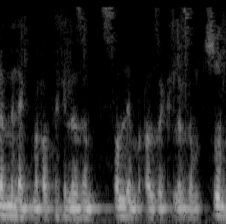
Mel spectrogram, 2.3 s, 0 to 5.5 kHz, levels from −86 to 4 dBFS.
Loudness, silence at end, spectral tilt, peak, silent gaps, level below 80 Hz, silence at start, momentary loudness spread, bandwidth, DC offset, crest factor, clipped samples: -30 LUFS; 0 s; -10.5 dB/octave; -14 dBFS; none; -54 dBFS; 0 s; 5 LU; 5.2 kHz; under 0.1%; 14 dB; under 0.1%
